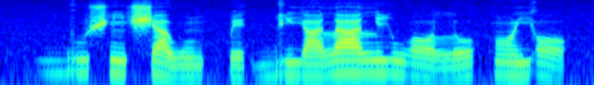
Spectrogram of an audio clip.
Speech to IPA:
ɡ͡b u˦ ʃ ĩ˦ ʃ a˦˨ w ũ˨ k͡p e˨ ɡ͡b i˨˦ j a˧ l a˦ l i˦ w ɔ˦˨ l o˨˦ k ɔ̃˦ j ɔ˦˨

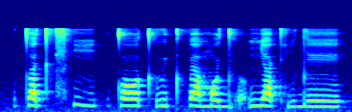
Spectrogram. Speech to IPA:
t̪ a tʲ ʈ͡ʂʰ i | t̪ ɔ tʼ ɯ tʲ p a m ɔ dʲ ɔ̰ ɲ a kʼ i̤ d e

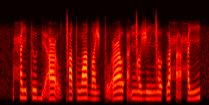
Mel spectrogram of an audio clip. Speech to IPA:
ħ i t ɯ ɡʲ a̰ ʕ o̰ ǀ i tˤ v ɯ dˤ o ʒ t o̰ ʕ ɤ ʔ a̰ ŋ͡ǀ ɤ ʒ i ŋ͡ǀ ɤ ʔ ɯ ħ a̰ ħ i

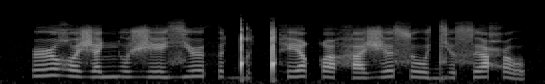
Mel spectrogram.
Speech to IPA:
ə˞ ʁʷ a ʒ a ɲ o ʒ e zʲ ə˞ θ ə ɡ͡ǃ ə ǃʰ e qʷ ɤ h a ʒ ə s o dʲ ɤ s ə ħ o

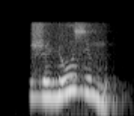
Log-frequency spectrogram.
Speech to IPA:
ʐ ɛ ɳ o z ʏ m

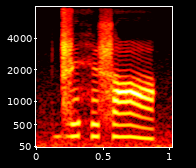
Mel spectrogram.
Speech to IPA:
ɖ͡ʐ ɪ h ɪ ʂ ɑ

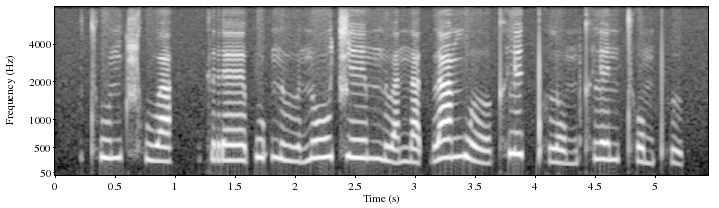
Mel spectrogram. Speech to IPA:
tʰ u˦˥ n t͡ɕʰ u˧ a̯ | k r ɛː˧ p u˦˥ ʔ n ɯː˨˩ n oː˦˥ t͡ɕ eː˧ m n ɯ˩˦ a̯ n a˨˩ t̚ l a˦˥ ŋ w ɤː˩˦ kʰ l e˥˩ k̚ pʰ l o˩˦ m kʰ l e˧ n tʰ o˨˩ m pʰ ɯ˨˩ k̚

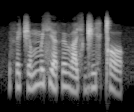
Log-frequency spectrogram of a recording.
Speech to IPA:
θ ɪ t͡ʃ ə mː ø sʲ a θ ø β a sʲ d͡ʒ i x ǀ ɔ

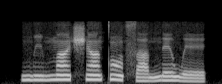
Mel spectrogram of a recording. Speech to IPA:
m i˧ m ã˦ ʃ ã˦ t ɔ̃˦˨ s a˨ n e˧ w e˨

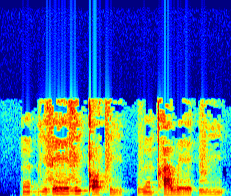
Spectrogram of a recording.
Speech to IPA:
kʷ ũ˨ ɓ i˨ z eː˦ z i˦ kʼ ɔ˨ t͡s i˨ | v ũ˨ kʰ a˨ w e˨ | v i˨

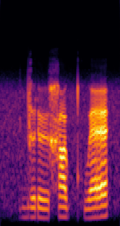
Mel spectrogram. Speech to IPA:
d ɯ ɾ ø x ɑ kʷʰ æ

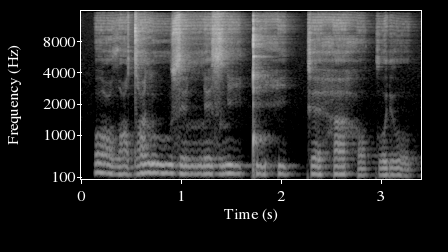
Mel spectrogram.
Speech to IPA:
ɔ˥˧ ðˤ ɪ˥˧ dˤ ɛ˥ l uː˥ z ɪ˥ lː e˥ z l iː˥ ǃ i˥˧ h i˥˧ kː ɛ˥ h a˥ h ɔ˥˧ k o˥ ɾʲ o˥˧

